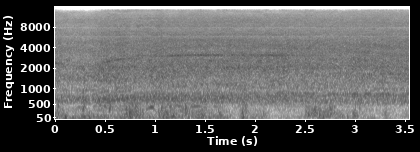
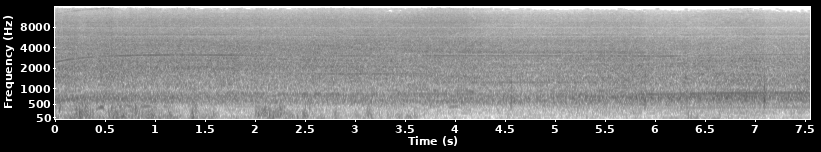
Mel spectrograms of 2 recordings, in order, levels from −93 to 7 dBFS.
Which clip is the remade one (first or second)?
first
